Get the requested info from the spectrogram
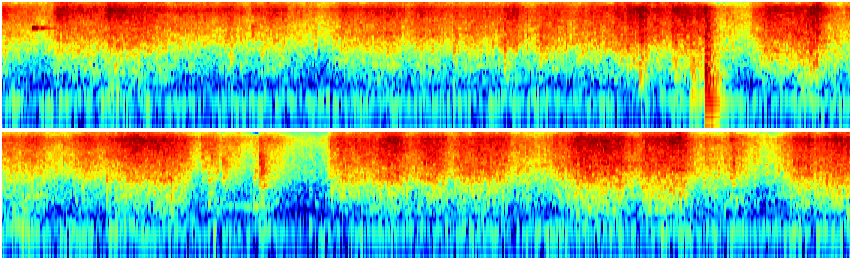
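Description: Bubble wrap and tissue paper rustling and crinkling as a package is unwrapped by hand, with one sharp knock about three and a half seconds in.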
